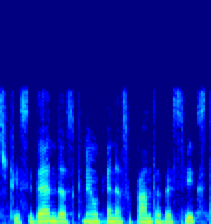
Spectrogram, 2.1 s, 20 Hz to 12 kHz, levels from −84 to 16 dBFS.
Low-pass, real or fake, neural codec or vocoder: 7.2 kHz; fake; codec, 16 kHz, 1 kbps, X-Codec, HuBERT features, trained on general audio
